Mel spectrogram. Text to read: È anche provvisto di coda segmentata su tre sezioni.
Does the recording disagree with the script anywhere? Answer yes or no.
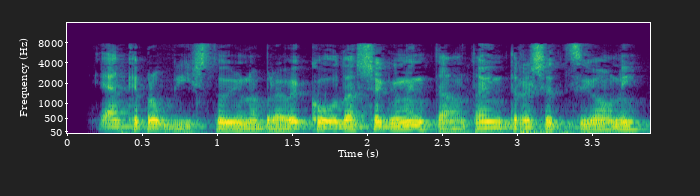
yes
